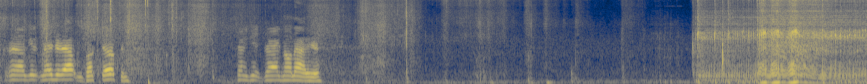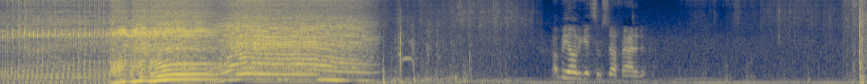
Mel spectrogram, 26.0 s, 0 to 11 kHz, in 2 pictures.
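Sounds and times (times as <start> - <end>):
chainsaw revving: 9.8 - 18.7.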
